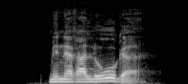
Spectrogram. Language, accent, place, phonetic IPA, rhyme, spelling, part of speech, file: German, Germany, Berlin, [minəʁaˈloːɡə], -oːɡə, Mineraloge, noun, De-Mineraloge.ogg
- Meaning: mineralogist (male or of unspecified gender)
